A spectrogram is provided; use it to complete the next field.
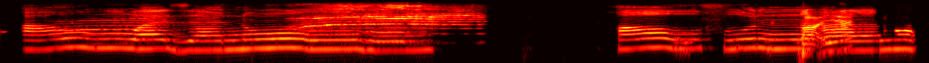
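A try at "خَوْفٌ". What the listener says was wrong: Kho-nya ada ngoroknya, Bun. Khaufun alaihim. Ada kotor-kotornya, Bun. Nyambung Bun. Coba lepas nunnya lepas. Jangan lepas Bun. Khaufun alaihim. Khaufun. Jangan terlalu banyak punnya. Jangan terlalu banyak itunya mengalirnya nunnya. Khauf, satu anggulkan kepala saja. Khaufun alaihim.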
